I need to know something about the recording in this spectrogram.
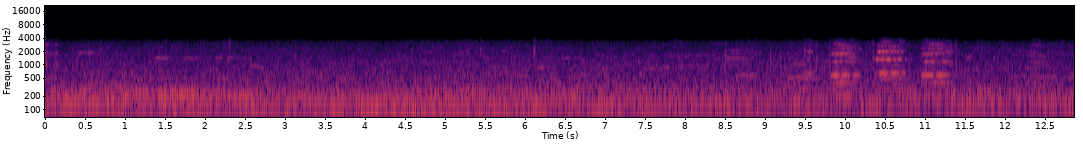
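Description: Steady low rumble of street noise, with a few short pitched sounds close together about ten to eleven seconds in.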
